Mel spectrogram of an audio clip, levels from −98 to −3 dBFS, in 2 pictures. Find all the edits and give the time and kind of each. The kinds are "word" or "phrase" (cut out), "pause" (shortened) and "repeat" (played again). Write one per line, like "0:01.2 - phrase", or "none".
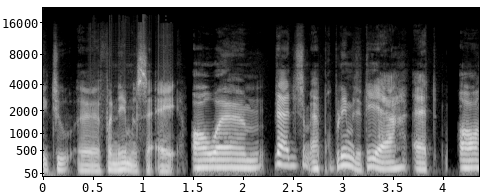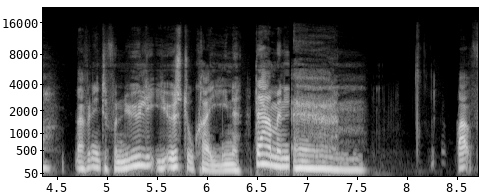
0:01.4 - pause
0:02.3 - word
0:03.2 - word
0:04.0 - phrase
0:06.4 - pause
0:06.8 - word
